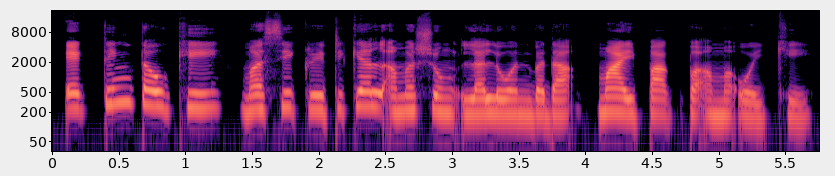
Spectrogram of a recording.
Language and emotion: Manipuri, neutral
